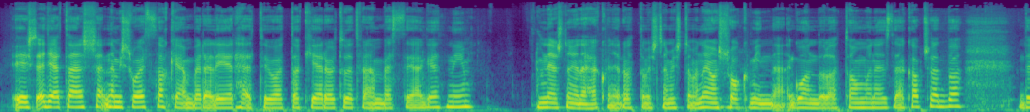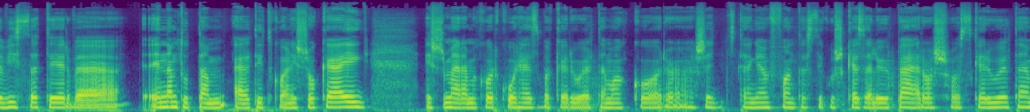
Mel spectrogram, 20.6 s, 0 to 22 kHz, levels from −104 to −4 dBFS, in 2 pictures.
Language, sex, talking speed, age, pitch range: Hungarian, female, 140 wpm, 20-39, 160-180 Hz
